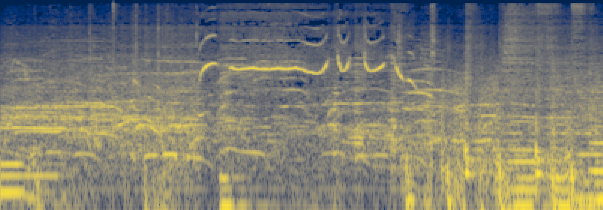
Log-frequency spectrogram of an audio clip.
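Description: A live band's held final chord stops, and the audience cheers, with a shrill, piercing whistle from about three seconds in lasting a couple of seconds. Near the end the band starts up again with drum hits.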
